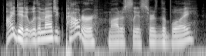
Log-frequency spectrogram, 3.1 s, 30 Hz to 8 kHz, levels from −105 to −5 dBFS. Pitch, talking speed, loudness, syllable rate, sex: 145 Hz, 215 wpm, -20 LUFS, 6.4 syllables/s, male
